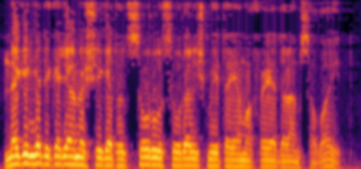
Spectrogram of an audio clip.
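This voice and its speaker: A man's voice: mid-range voice, a little mellow, natural voice. A man reading as a fawning, scheming court prosecutor. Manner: wheedling and eager to bargain.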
